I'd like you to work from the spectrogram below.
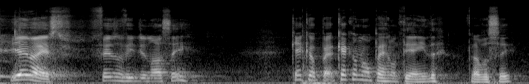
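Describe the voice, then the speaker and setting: Delivered at a moderate pace with a slight Bahian accent, the speech has very wide pitch swings and long, frequent pauses. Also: man, fairly high pitch for a man. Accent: Salvador (soteropolitano) Bahian accent, mild. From Bahia, Brazil. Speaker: podcast host. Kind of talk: casual chat interview.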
